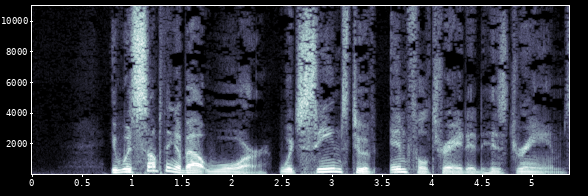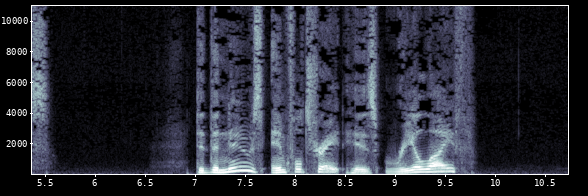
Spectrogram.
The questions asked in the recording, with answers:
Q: Did the news infiltrate his real life?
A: No, the news didn't infiltrate his real life.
